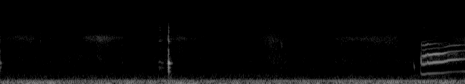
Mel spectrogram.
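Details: Wary stray cat recorded on a GoPro; mostly soft rustling and a brief click, then a single rising meow begins right at the end over a low background hum.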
